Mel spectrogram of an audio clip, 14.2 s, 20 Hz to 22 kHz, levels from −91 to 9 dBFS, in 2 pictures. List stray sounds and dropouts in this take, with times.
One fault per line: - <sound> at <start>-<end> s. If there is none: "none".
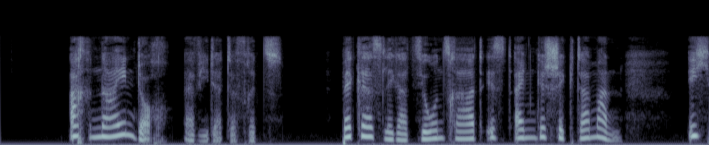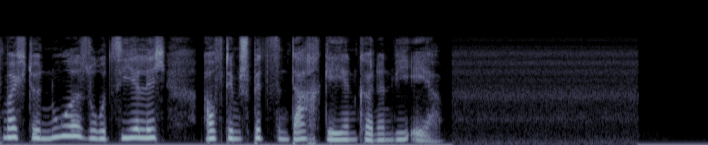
none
